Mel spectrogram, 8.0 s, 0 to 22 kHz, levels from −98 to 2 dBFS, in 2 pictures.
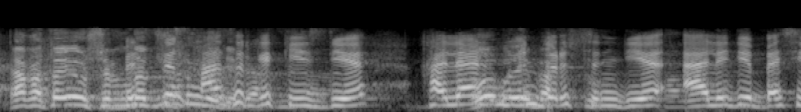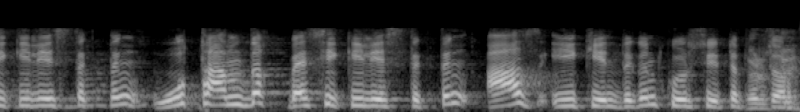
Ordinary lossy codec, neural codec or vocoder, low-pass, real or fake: none; none; none; real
